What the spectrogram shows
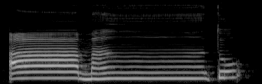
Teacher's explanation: نون پہ اخفا ہو رہا ہے، تو ہم اس کی آواز کو چھپا کر ناک سے نکالیں گے۔ منتو، پیش کی ادائیگی کے وقت ہونٹوں کو تھوڑا سا گول کریں گے۔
